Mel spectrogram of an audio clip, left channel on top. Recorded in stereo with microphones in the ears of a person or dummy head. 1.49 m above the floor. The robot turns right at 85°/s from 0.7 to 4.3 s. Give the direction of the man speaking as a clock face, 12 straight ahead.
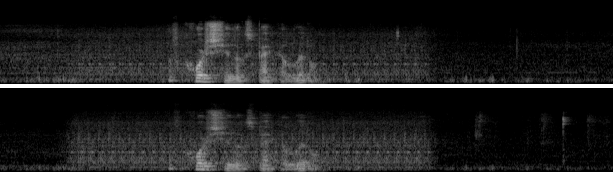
11 o'clock.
